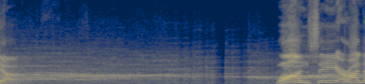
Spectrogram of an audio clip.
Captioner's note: audience cheers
